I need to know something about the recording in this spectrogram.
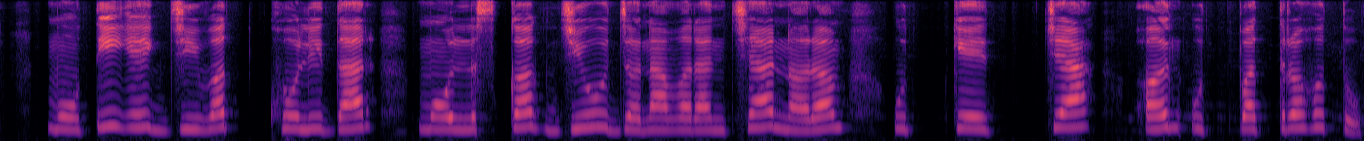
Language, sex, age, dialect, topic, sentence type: Marathi, female, 18-24, Varhadi, agriculture, statement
